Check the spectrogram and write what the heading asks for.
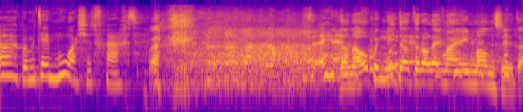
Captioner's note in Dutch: gelach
